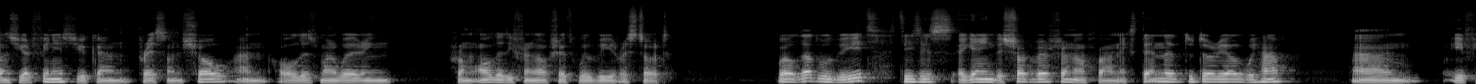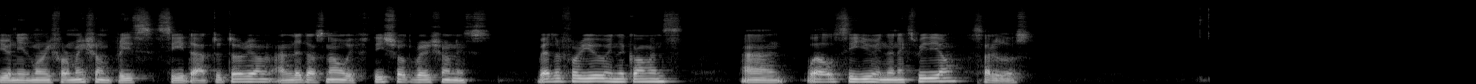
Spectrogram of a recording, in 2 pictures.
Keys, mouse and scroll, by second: 5.7 shift+click, 6.8 click, 8.3 middle click.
